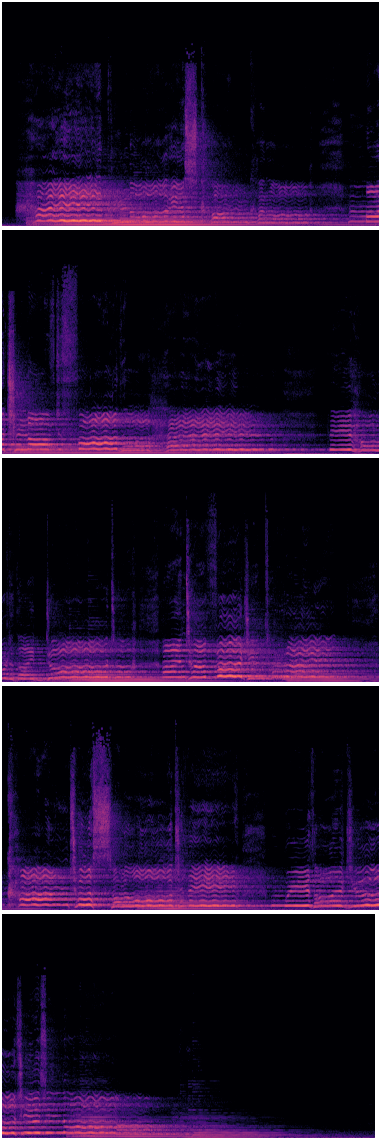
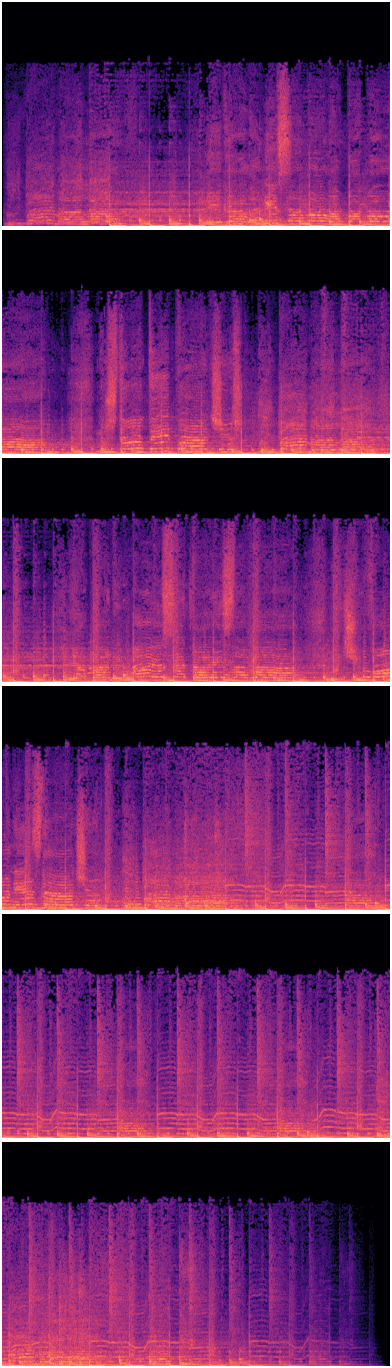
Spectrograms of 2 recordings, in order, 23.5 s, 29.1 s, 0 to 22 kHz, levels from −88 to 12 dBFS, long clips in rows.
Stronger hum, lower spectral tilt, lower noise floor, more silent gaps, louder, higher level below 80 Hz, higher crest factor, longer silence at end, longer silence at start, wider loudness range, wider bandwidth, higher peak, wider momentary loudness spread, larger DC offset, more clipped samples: neither; about the same, -4 dB/octave vs -5 dB/octave; first, -57 dBFS vs -44 dBFS; neither; second, -28 LUFS vs -11 LUFS; second, -58 dBFS vs -12 dBFS; first, 18 dB vs 10 dB; first, 1.15 s vs 0.55 s; first, 0.2 s vs 0.05 s; first, 6 LU vs 1 LU; about the same, 17 kHz vs 16.5 kHz; second, -10 dBFS vs 0 dBFS; first, 18 LU vs 4 LU; neither; neither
